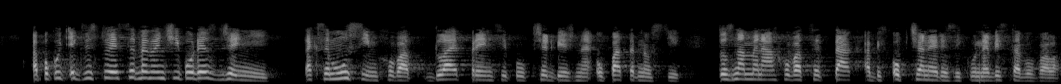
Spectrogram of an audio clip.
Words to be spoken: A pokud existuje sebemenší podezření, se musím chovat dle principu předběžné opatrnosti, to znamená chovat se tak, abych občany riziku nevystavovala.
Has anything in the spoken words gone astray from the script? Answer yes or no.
yes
